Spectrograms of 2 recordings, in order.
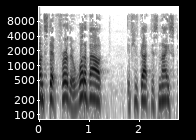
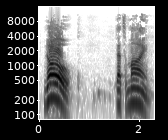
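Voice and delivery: selfish refusal; 6 dB louder, much slower than usual. Pretend. Selfish child refuses to share.

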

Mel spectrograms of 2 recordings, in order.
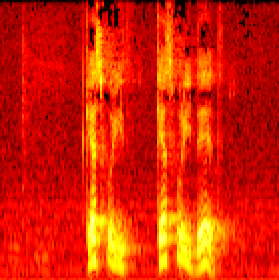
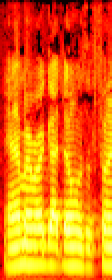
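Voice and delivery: normal talking voice

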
